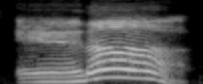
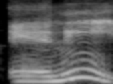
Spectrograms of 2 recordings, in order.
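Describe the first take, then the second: First: The word ends in an 'uh' sound. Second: The word ends in an 'ee' sound. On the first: The speaker calls it right. "it's Anna" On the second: The speaker calls it wrong. "It's not Annie"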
